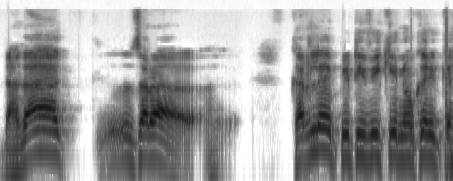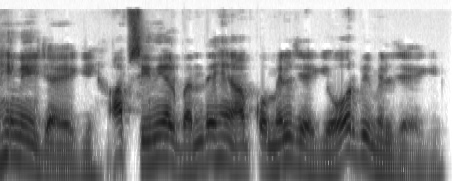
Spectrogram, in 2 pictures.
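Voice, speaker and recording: Speaking with a medium pitch, big pitch swings, and a warm tone, this man from Khyber Pakhtunkhwa, Pakistan, delivers a direct-address commentary video aimed at a colleague, mixing rhetorical questions with respectful reproach. He's a journalist and commentator; there's no echo, and the highs are cut off.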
